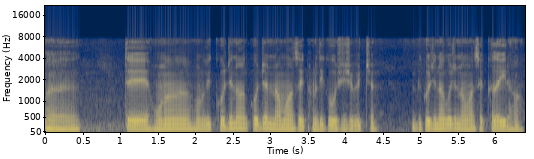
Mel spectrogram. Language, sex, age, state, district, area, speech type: Punjabi, male, 18-30, Punjab, Fatehgarh Sahib, urban, spontaneous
